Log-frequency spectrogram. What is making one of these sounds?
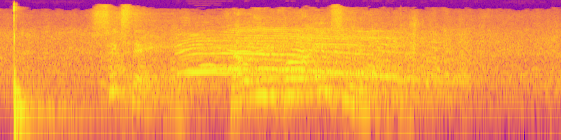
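A large crowd cheers and sings in a big echoing hall.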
